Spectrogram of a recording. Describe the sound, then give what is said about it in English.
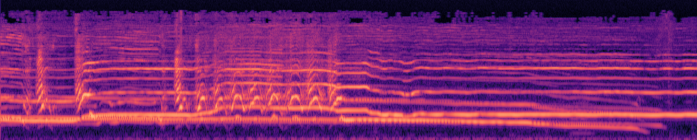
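People howl like dogs in one long, wavering cry, loud, with a few yelping breaks early on before the howl trails off and slides down in pitch. “Howl with us in your car.”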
